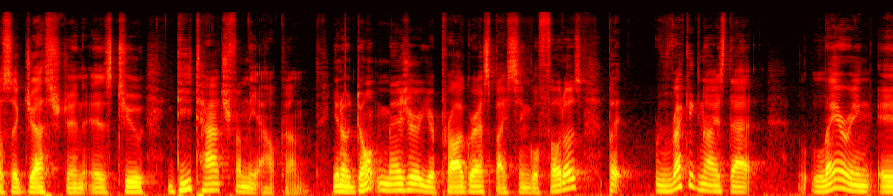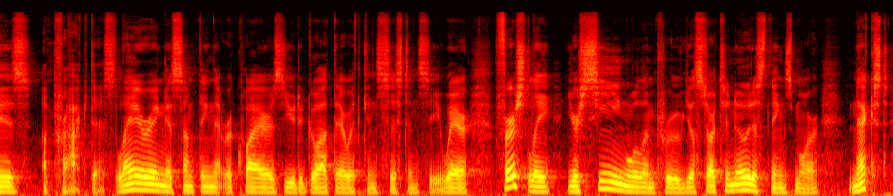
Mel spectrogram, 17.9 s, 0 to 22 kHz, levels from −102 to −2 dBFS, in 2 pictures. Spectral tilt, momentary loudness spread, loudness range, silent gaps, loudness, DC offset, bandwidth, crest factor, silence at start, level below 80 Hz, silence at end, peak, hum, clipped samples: -7 dB/octave; 11 LU; 3 LU; none; -30 LUFS; under 0.1%; 17 kHz; 16 dB; 0 s; -52 dBFS; 0 s; -14 dBFS; none; under 0.1%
